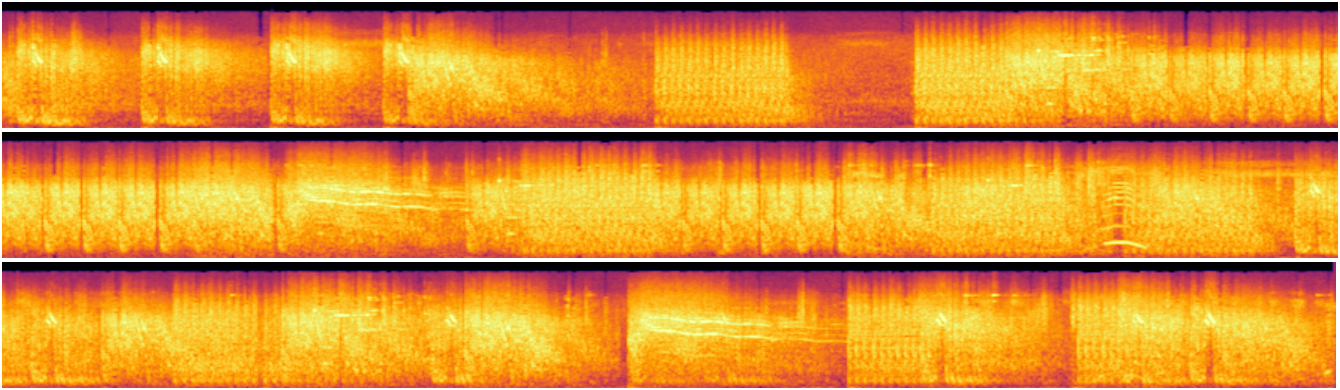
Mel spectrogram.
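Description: Film battle gunfire from automatic rifles and machine guns. Separate shots come in the first few seconds, then near-continuous bursts from about six seconds in, with a few falling whines through the firing.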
